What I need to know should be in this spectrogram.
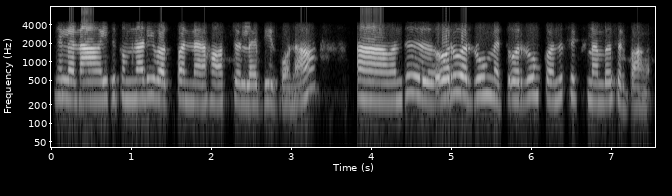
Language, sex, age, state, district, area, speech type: Tamil, female, 30-45, Tamil Nadu, Tiruvallur, urban, conversation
